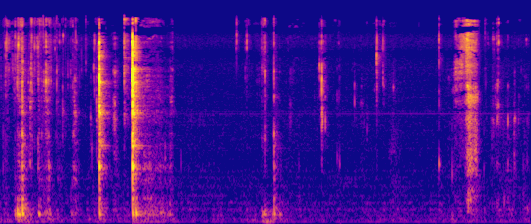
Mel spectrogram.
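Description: A knife and fork scrape and clink against a plastic plate.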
